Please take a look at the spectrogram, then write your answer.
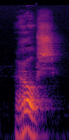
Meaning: a female given name
- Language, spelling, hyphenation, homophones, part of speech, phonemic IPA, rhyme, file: Dutch, Roos, Roos, roos, proper noun, /roːs/, -oːs, Nl-Roos.ogg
